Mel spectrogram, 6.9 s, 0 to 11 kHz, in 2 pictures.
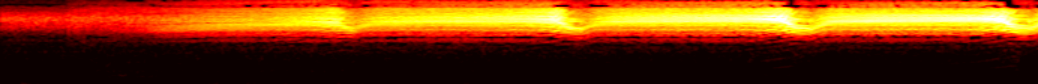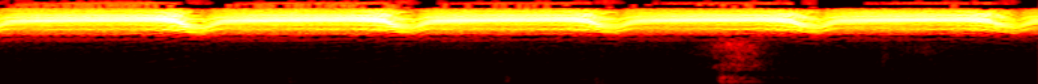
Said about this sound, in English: A really good example is the scissor grinder cicada, which is track 63.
